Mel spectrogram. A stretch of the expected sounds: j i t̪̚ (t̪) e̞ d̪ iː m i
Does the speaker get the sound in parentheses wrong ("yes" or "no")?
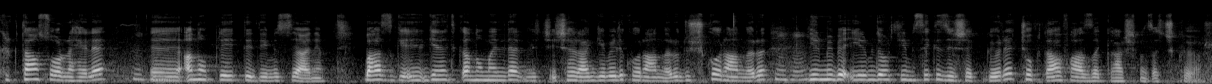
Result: yes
